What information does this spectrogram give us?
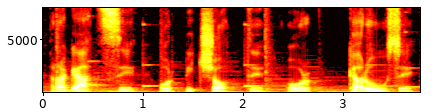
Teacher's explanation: Pronunciation of the last vowel is in between I and E and is the same for masculine and feminine plural.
